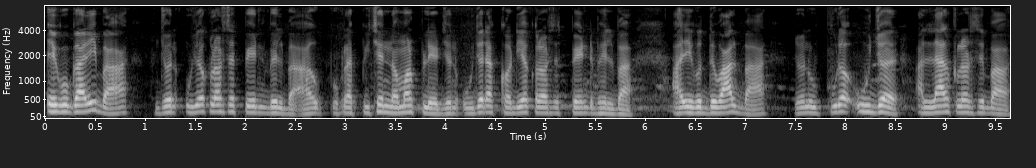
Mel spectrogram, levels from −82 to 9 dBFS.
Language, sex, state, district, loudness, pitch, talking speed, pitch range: Bhojpuri, male, Bihar, Muzaffarpur, -19 LUFS, 155 Hz, 255 wpm, 145-170 Hz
